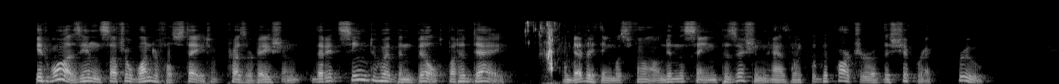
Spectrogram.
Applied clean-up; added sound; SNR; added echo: neural mask model DeepFilterNet 3.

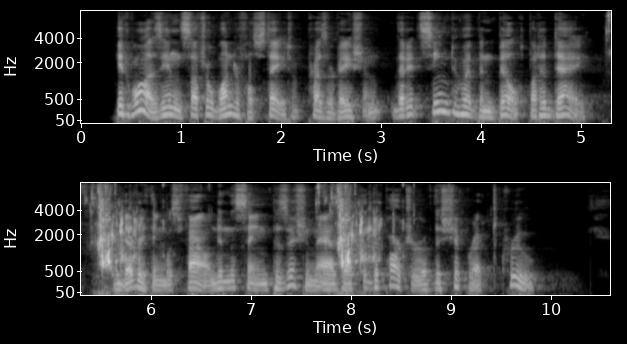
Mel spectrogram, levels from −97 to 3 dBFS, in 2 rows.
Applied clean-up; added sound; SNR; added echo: none; Fill (with liquid); -4 dB; reverberation time 0.3 s.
